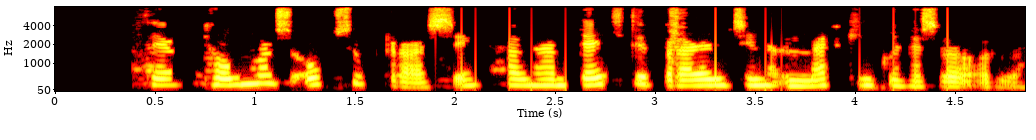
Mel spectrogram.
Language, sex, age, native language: Icelandic, female, 30-39, Icelandic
